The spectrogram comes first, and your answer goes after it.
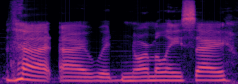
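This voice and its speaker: A woman's voice: lowish voice, flat delivery, slow, darkish tone, clear, resonant tone, faint music behind. A woman playing a sarcastic, rebellious teenage girl in a video game, with a dry, flippant, slangy way of talking. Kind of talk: video game cutscene acting.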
